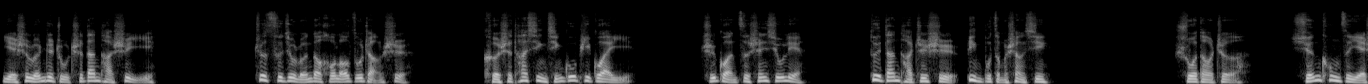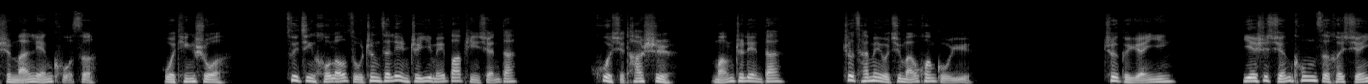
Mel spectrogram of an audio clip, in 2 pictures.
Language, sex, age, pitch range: Chinese, male, 20-39, 115-160 Hz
